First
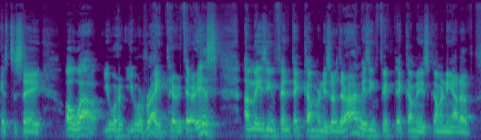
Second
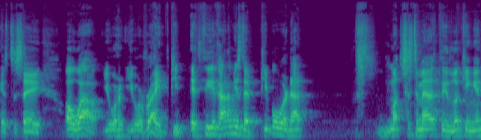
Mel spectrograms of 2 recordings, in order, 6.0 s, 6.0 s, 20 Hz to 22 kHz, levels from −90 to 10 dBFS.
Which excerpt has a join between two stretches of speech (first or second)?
second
